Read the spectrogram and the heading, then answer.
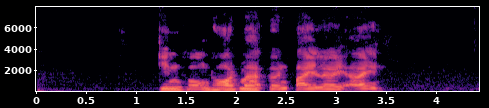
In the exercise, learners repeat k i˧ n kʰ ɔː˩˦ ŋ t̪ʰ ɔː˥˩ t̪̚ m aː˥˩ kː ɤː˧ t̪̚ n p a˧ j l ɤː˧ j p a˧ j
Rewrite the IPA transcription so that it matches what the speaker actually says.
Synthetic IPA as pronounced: k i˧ n kʰ ɔː˩˦ ŋ t̪ʰ ɔː˥˩ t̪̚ m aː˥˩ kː ɤː˧ n p a˧ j l ɤː˧ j ʔ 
